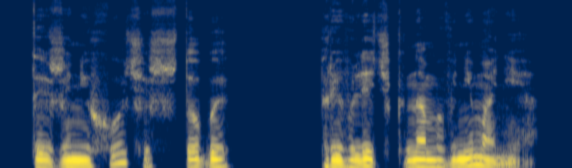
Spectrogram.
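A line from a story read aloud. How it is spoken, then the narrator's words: Slurred mutter against lips. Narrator (Russian): Пробормотал Рейв мне в губы заплетающимся языком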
